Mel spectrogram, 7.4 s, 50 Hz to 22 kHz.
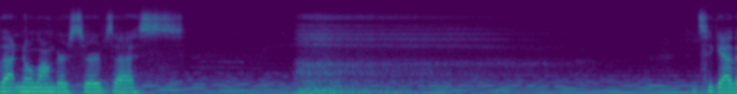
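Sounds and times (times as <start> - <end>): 
speech: 0.0 - 1.9, 7.0 - 7.3
steady tonal drone: 0.0 - 7.3
deep inhale and audible exhale through the mouth: 2.0 - 6.9.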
